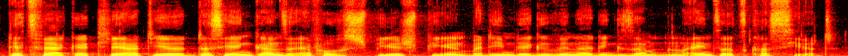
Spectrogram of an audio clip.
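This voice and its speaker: A man's voice: on the high side, animated, quick pace, darkish tone. A man acting as game master, reading an adventure gamebook aloud like a storybook, with playful, chatty asides. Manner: playful, chatty asides between read passages. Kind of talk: storybook narration mixed with casual banter.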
